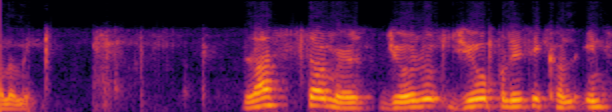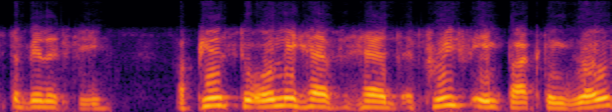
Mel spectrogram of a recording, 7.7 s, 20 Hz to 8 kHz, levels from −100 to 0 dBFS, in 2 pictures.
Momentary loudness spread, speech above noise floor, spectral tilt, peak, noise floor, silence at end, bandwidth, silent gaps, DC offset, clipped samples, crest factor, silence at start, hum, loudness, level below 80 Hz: 13 LU; 35 dB; -9.5 dB/octave; -6 dBFS; -56 dBFS; 0 s; 4.1 kHz; none; under 0.1%; under 0.1%; 16 dB; 0 s; none; -22 LUFS; -58 dBFS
